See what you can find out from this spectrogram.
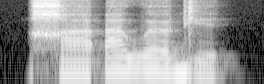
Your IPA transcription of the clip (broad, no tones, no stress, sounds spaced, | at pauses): χ a ʔ a w œ bʲ e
